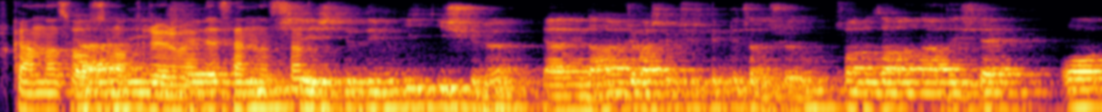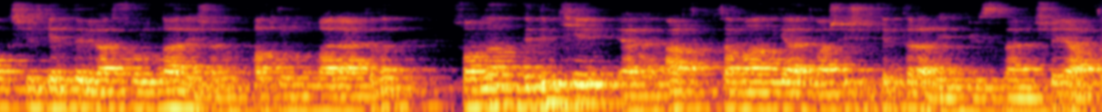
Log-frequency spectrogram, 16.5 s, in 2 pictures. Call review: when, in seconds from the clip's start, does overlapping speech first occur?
1 s

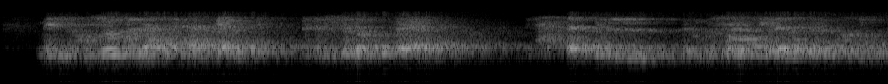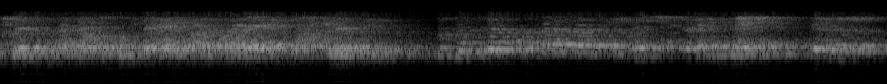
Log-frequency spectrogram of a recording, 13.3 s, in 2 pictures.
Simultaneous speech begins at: none

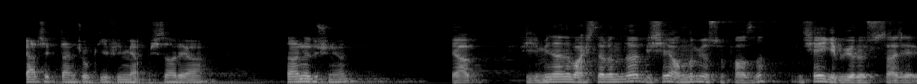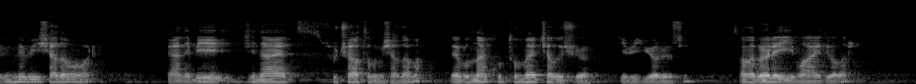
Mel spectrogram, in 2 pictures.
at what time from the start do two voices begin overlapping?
none

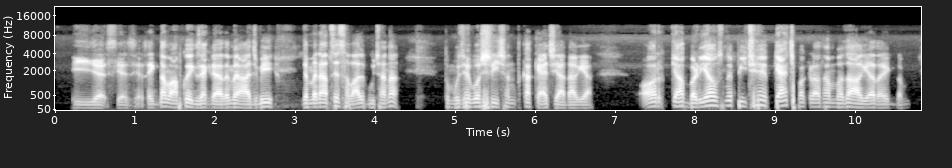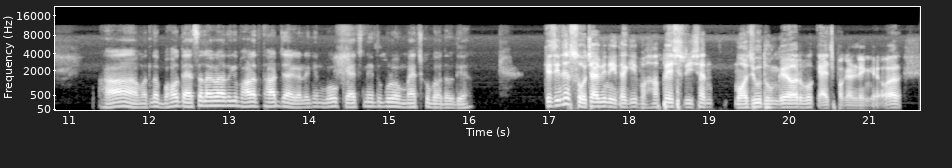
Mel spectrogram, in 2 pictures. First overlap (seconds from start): none

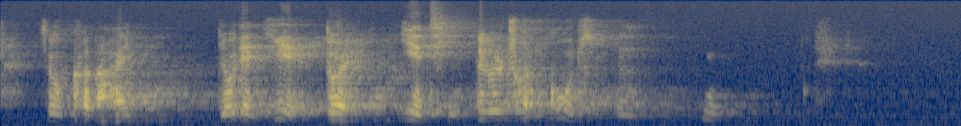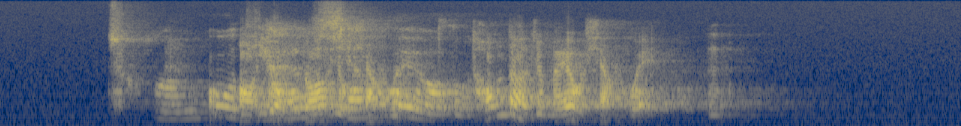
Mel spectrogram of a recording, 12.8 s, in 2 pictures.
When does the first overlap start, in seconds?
8 s

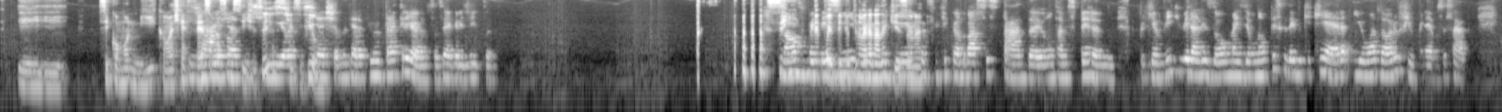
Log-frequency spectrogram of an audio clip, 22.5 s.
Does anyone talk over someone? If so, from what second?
3 s

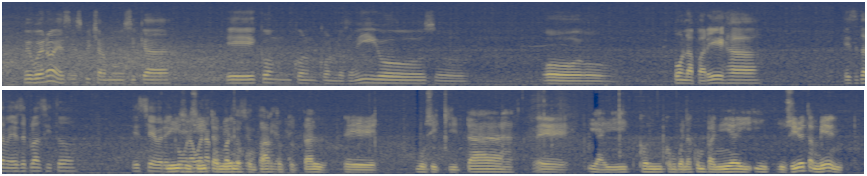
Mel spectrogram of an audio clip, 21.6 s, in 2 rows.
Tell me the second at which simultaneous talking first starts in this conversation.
13 s

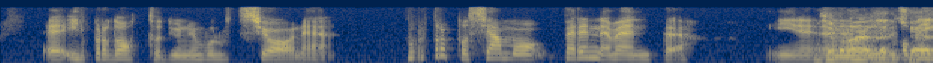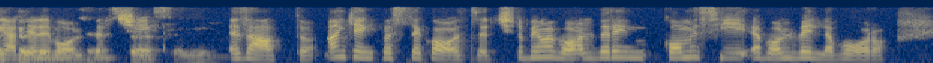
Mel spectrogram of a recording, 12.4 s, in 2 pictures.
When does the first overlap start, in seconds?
5 s

